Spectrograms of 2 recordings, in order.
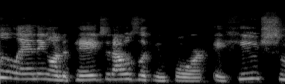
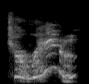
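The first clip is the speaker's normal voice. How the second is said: high, rising reproach on Tarana; sassy; 10 semitones higher, 6 dB louder than usual. A narrator's reading. Sandra scolding Tarana, sassy. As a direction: sass her name back at her. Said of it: "Sandra sassed at me".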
